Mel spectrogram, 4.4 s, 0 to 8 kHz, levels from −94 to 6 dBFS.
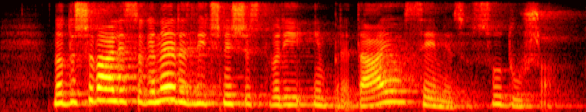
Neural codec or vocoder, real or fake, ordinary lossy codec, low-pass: none; real; none; 7.2 kHz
